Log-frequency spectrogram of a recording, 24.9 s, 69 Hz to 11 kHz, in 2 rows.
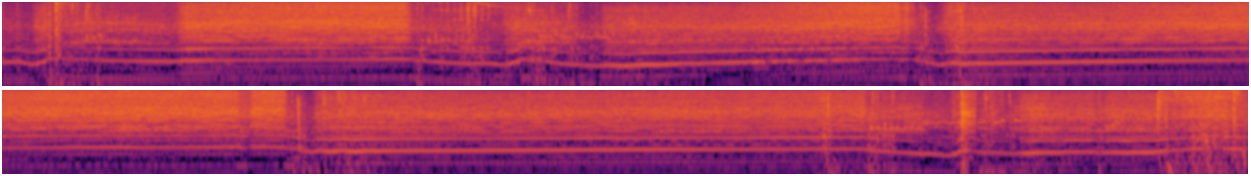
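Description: A 1991 re-engineered sports car, angular with side air intakes, drives in The Crew Motorfest, its engine droning loudly and steadily with rising and falling pitch as it shifts gears, punctuated by brief gear-change dips and occasional tire noise.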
